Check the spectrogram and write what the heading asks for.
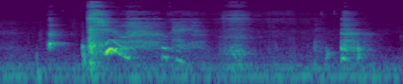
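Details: Woman with allergies during a dizzy sneezing fit: a sharp explosive sneeze after a brief inward breath, followed by softer breathy sounds.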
